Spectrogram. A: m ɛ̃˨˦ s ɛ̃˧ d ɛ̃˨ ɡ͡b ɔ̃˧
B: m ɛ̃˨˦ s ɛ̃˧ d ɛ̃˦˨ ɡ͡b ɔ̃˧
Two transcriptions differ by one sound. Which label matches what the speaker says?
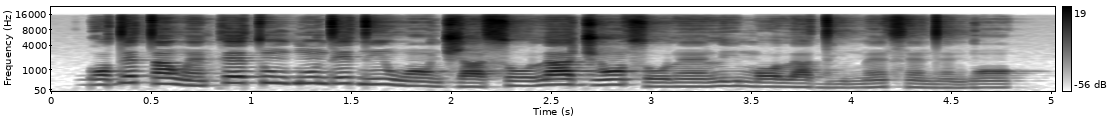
A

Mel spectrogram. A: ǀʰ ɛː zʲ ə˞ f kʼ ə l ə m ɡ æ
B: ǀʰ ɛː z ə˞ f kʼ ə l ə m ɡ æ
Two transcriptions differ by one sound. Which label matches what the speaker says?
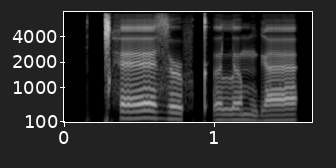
B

